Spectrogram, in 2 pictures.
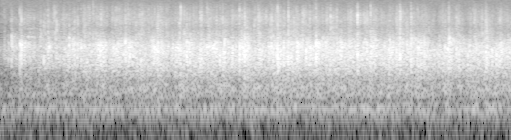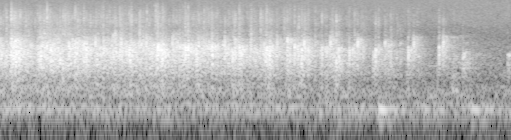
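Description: Audience applauding steadily, the clapping dying away over the last couple of seconds.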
